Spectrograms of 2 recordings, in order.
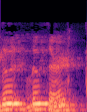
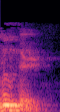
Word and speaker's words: Luther: You're going to hear me say Luther and Luther. Because the German way of pronouncing Luther is Luther. Okay, so if you hear me say Luther, I'm not making a mistake. I'm saying it in the way that the German tongue or the German people pronounce Luther.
